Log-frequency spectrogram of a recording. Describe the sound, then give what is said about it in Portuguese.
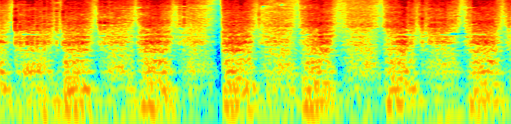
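A knife saws back and forth through a large, somewhat hard cuca bread in steady, rasping strokes, about five or six passes, fairly loud with no one talking. “Isso aqui é a cuca, é tamanho grande. Tem que cortar. É meio durinho, mas experimenta.”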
